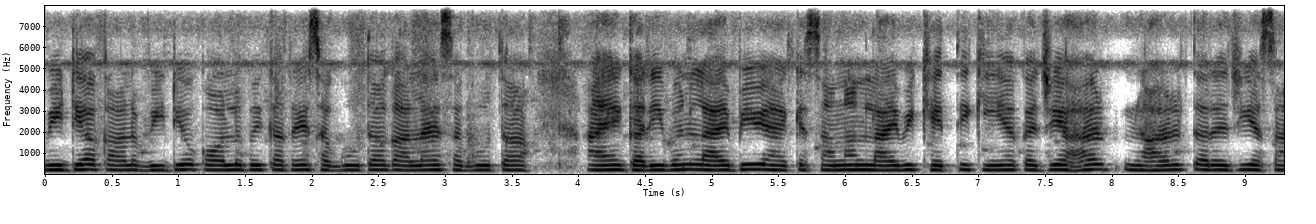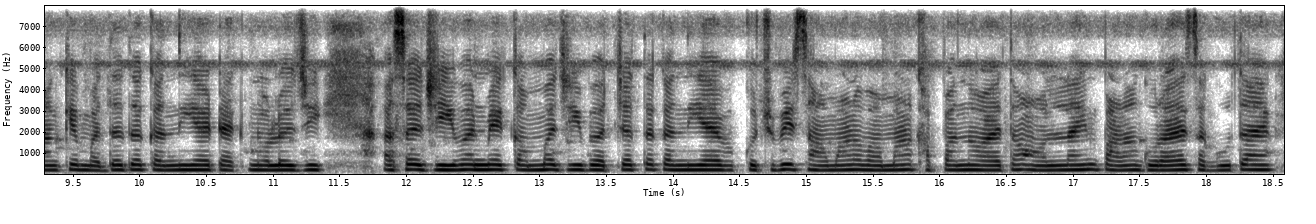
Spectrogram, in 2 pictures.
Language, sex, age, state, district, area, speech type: Sindhi, female, 18-30, Rajasthan, Ajmer, urban, spontaneous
